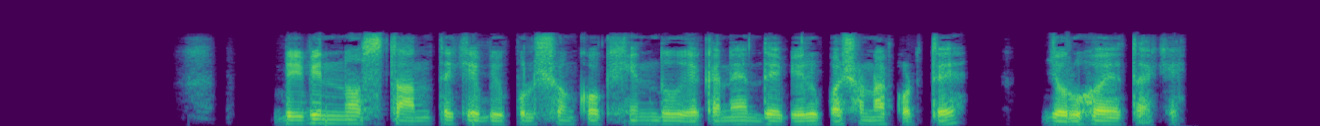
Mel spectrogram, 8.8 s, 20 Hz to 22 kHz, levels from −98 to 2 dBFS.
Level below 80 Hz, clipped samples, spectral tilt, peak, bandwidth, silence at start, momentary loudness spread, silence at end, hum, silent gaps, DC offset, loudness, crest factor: -60 dBFS; under 0.1%; -2.5 dB/octave; -2 dBFS; 7.8 kHz; 1.25 s; 9 LU; 0.9 s; none; 1.45-1.49 s, 1.58-1.80 s, 6.16-6.20 s, 6.46-6.67 s, 6.77-6.94 s; under 0.1%; -18 LUFS; 20 dB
